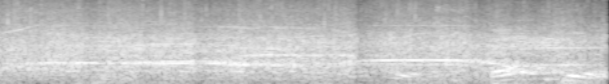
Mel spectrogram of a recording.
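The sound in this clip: Audience applause welcoming a guest speaker, a dense, steady wash of clapping that stays loud and even throughout.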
